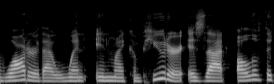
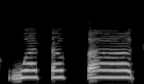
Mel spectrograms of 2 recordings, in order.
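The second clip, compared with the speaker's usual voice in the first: high, drawn-out mock whine; retold exasperated wail; 10 semitones higher, slower than usual. Traveller blowing water out of charging outlets, high exasperated wail. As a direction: draw it out high, a helpless little wail. Retold reaction to everything going wrong.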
